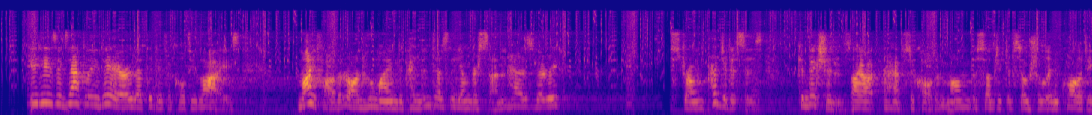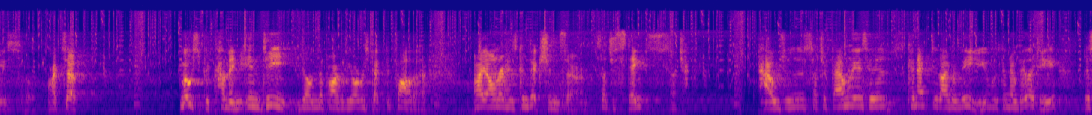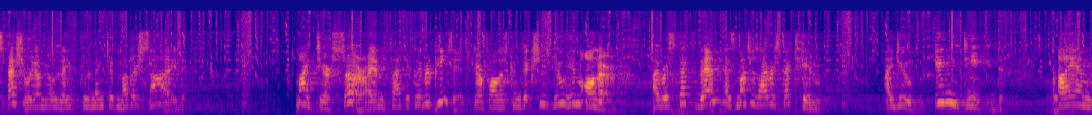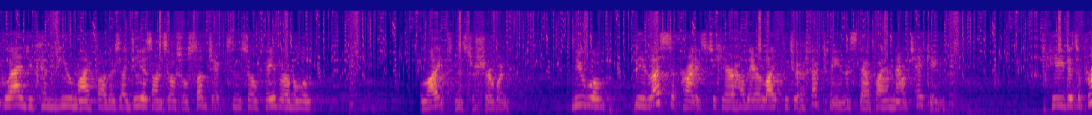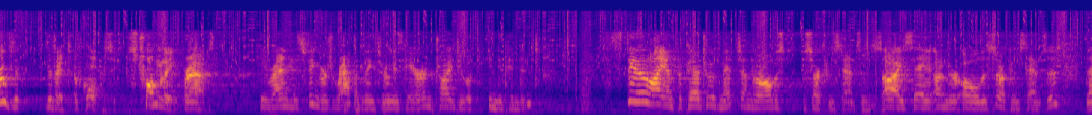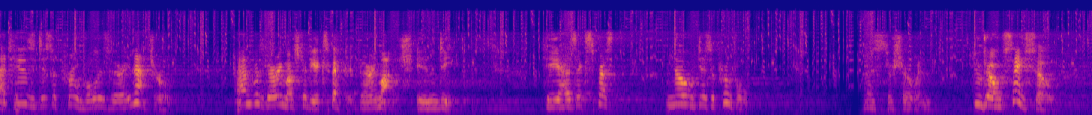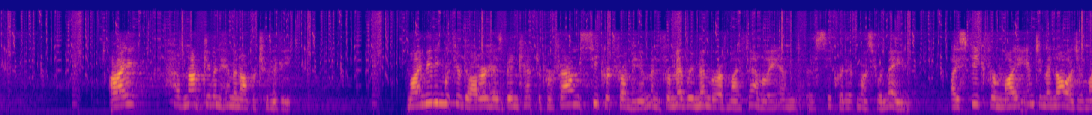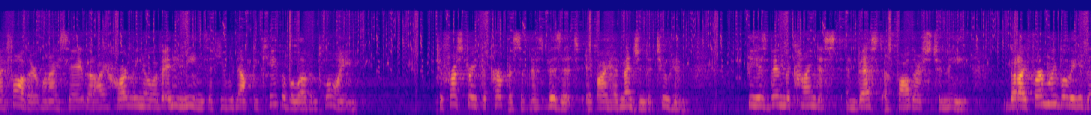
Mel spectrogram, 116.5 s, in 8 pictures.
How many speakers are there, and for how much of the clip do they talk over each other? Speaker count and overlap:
1, no overlap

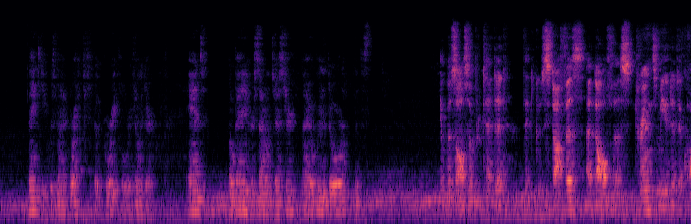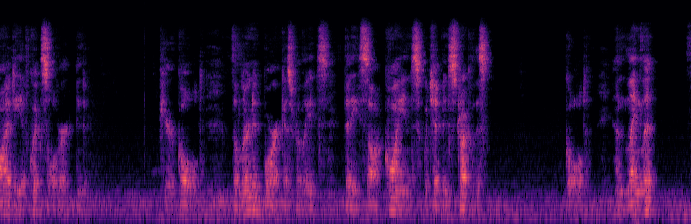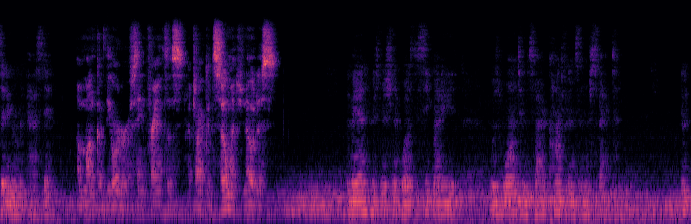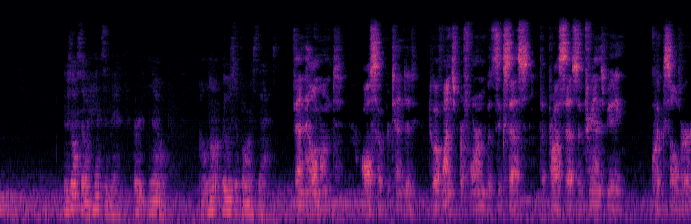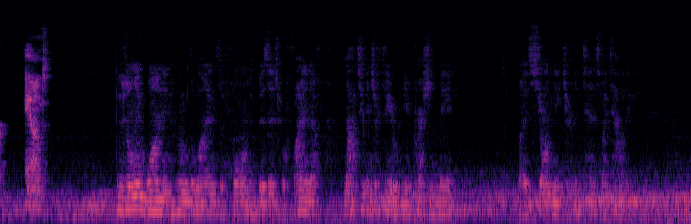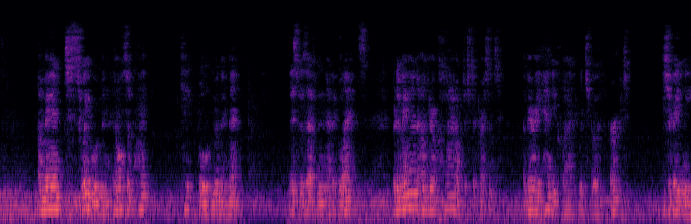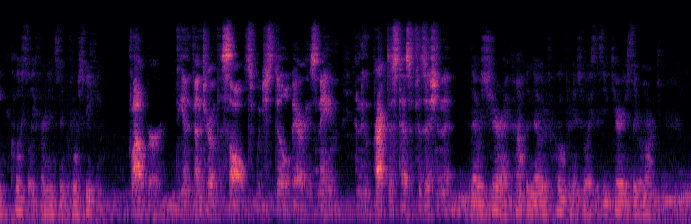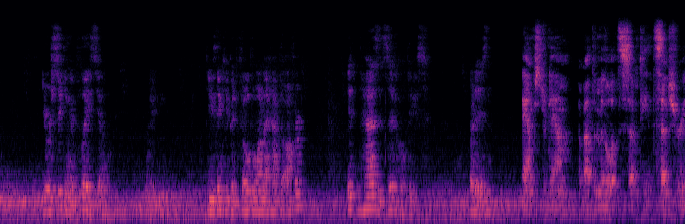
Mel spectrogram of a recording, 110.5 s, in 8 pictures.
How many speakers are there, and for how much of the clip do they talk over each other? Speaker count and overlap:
2, no overlap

